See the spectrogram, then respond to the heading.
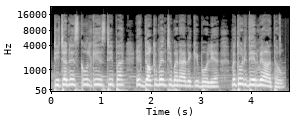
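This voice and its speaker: Guy doing a brash teen schoolboy for a horror cartoon, really high voice, music underneath. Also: steady tone, brisk, warm tone, close to an everyday voice. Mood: casual. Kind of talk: animated horror story dialogue.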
